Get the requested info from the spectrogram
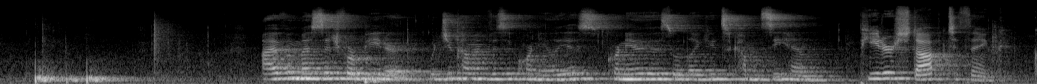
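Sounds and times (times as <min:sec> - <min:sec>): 
dull hollow knocking on a door: 0:00.4 - 0:01.3
speech: 0:02.6 - 0:10.1.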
